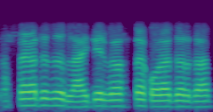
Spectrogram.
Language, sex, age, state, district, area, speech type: Bengali, male, 18-30, West Bengal, Alipurduar, rural, conversation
